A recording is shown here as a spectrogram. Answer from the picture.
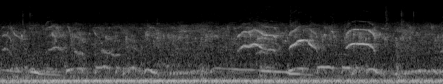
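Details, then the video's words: Cockatiels, in a sound played to stimulate them to sing and mate: clear rising-and-falling whistles in the upper range, several arcs repeated near the end, over lower wavering tones from other birds and a steady low hum. "تغريد كوكتيل"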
